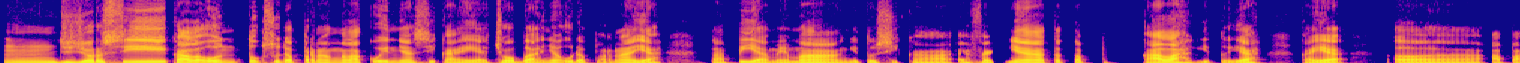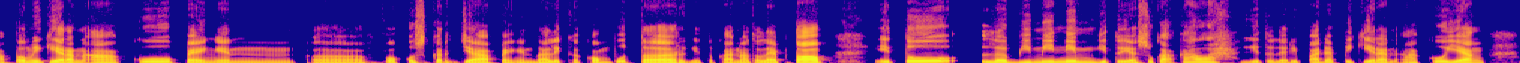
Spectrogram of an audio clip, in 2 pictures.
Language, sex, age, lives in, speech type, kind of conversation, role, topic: Indonesian, male, 20-24, Indonesia, conversation, advice, user, Bagaimana cara agar saya bisa tetap fokus bekerja tanpa sering terdistraksi oleh media sosial?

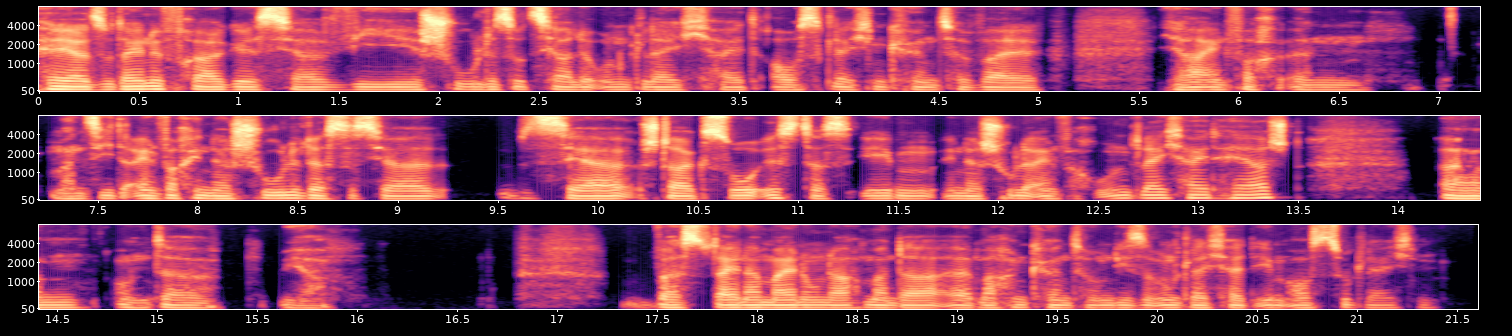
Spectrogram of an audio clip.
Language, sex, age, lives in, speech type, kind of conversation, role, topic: German, male, 25-29, Germany, conversation, podcast, host, Wie kann Schule soziale Ungleichheit ausgleichen?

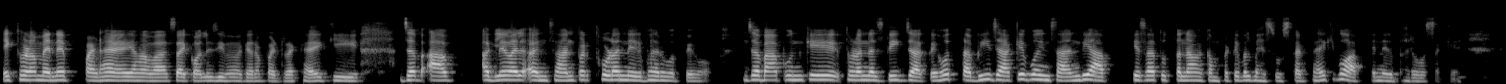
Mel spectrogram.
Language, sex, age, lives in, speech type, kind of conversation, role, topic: Hindi, female, 20-24, India, conversation, advice, user, मुझे अन्य लोगों के साथ भावनात्मक सीमाएँ बनाए रखने में कठिनाई क्यों होती है?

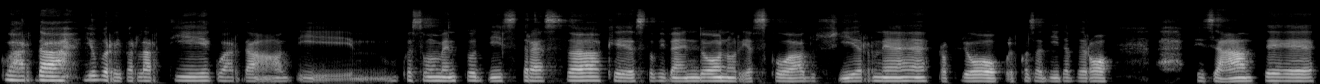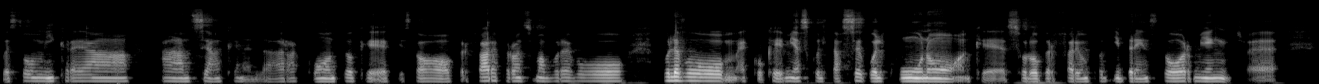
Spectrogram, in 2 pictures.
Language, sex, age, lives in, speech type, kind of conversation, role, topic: Italian, female, 35-39, Italy, conversation, advice, user, Come posso rilassare corpo e mente quando sono molto stressato?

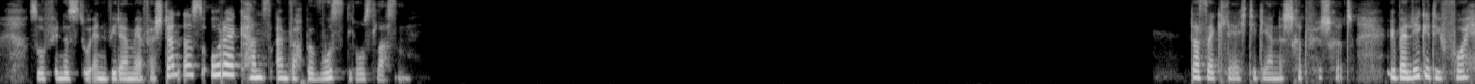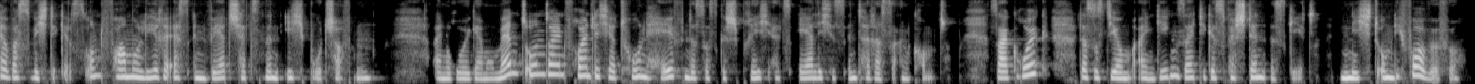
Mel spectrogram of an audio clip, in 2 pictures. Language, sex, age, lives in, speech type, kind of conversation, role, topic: German, female, 18-19, Germany, read, expert-assistant, expert, Wie kann ich gezielt Zeit einplanen, um Freundschaften im Alltag lebendig zu halten?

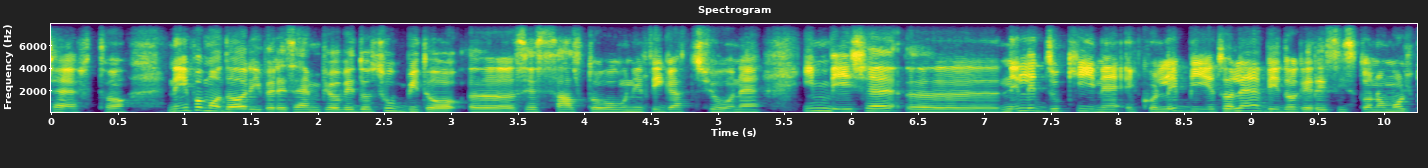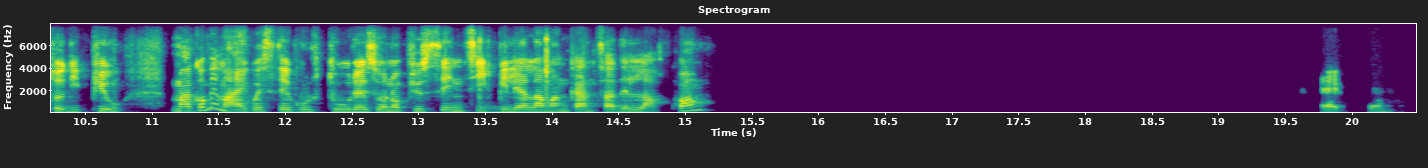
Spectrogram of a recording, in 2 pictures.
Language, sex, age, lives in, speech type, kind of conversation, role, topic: Italian, female, 30-34, Italy, read, expert-assistant, asker, Cosa dovrei imparare per rendere il mio orto più produttivo e sostenibile?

